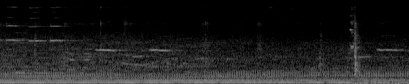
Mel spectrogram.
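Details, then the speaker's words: Yamaha Mio GT automatic scooter at idle: steady low engine drone that stays fast and never settles to a slow idle; idle speed set too high, before adjustment. "katanya guys di putaran Hai stasioner nya pada langsam dia terlalu tinggi Jadi kurang enak dengar suaranya gas"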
